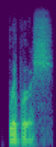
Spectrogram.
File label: "reverse", American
